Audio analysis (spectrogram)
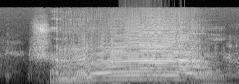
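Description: A single long, loud cow moo sustains for about two and a half seconds, clear, with a brief breathy noise just before it and no talking.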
